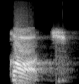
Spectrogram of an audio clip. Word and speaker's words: caught: Catch, caught. E aí vocês falam, professor, mas é um A, mas pronuncia como O. Caught.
